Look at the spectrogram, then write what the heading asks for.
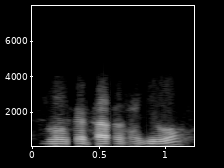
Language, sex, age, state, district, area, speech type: Assamese, male, 45-60, Assam, Sivasagar, rural, conversation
